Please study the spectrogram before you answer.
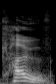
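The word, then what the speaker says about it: Cobh: Ramblers chat Colin Ramblers it's not said as it's written I haven't recorded it yet CT it's pronounced Cove oh okay it's the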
